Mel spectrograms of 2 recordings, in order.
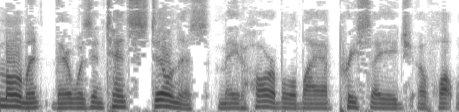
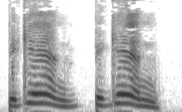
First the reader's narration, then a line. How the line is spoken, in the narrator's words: piped Gagool in her thin, piercing voice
